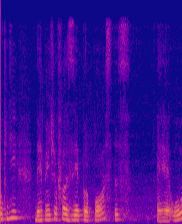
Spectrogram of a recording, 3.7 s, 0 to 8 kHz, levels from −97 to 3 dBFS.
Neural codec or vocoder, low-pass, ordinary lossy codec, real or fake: vocoder, 44.1 kHz, 128 mel bands, Pupu-Vocoder; 7.2 kHz; none; fake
